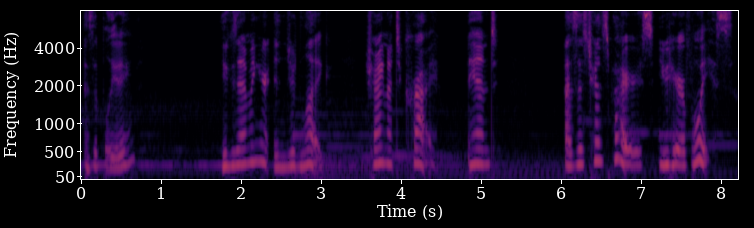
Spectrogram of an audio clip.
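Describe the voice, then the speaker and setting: A woman voicing an arch, formal female narrator, reading visual novel text in a deliberate, dramatic way. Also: high voice, soft background music. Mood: hushed, ominous. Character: arch, ornate female narrator of a dark dream tale.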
